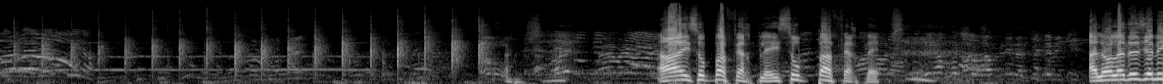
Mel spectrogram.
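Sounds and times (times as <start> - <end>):
audience clapping in a steady rhythmic beat: 0.0 - 5.2
voices talking and calling out: 0.0 - 11.6
speech: 5.0 - 5.9, 6.6 - 9.8, 10.9 - 11.6.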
